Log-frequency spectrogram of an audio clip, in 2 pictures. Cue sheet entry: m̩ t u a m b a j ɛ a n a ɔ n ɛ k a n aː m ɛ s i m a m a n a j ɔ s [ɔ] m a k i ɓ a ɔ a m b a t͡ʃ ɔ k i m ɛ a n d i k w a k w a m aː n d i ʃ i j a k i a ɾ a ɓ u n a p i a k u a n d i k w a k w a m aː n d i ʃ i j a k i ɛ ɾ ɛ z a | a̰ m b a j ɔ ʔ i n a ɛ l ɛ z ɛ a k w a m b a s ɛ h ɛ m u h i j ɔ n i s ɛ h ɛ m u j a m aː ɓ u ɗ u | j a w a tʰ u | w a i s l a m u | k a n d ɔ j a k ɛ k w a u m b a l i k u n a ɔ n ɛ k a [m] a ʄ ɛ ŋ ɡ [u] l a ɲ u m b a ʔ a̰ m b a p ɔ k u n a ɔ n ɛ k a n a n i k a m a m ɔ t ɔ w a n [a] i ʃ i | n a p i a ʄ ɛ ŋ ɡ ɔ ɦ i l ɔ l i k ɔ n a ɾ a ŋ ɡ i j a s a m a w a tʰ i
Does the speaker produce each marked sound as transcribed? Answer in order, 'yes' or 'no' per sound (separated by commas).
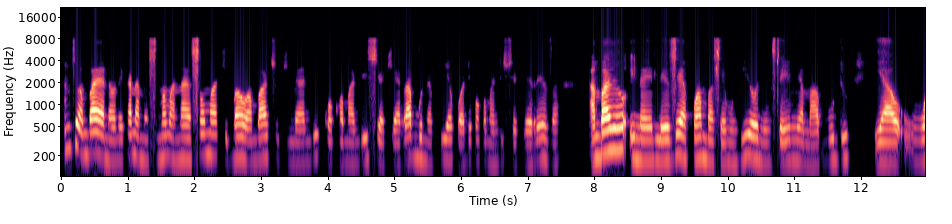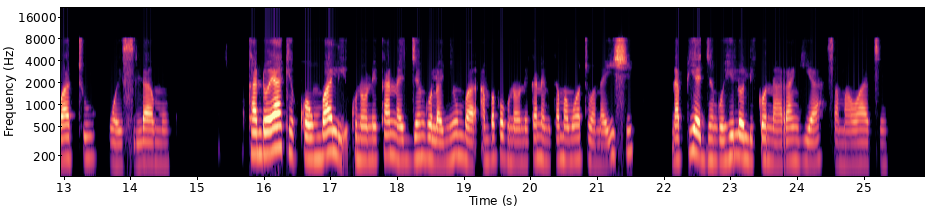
yes, no, no, yes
